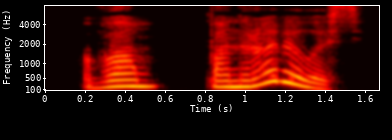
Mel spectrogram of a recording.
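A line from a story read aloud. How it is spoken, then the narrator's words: Timid maid's question. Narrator (Russian): робко спросила служанка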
